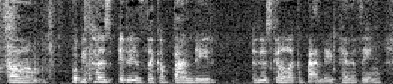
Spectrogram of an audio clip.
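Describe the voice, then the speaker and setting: Against noticeable background noise, a woman speaks at a moderate pace and fairly low pitch, her loudness very even and her intonation monotone and flat. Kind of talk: casual talk to camera. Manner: casual, hesitant.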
